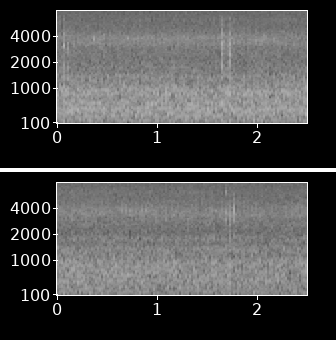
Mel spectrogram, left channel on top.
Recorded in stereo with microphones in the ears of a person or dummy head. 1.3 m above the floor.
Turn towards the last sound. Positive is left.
No sound to turn to.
